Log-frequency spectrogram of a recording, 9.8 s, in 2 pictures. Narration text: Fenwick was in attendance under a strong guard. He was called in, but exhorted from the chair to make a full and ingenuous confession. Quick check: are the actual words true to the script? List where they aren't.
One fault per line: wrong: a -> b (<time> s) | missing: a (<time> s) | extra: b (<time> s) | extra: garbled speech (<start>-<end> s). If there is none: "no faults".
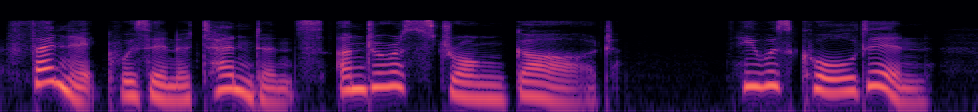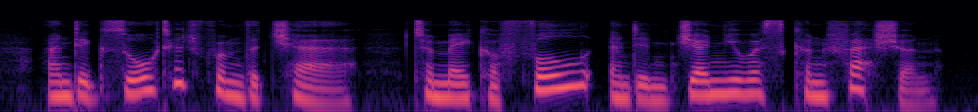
wrong: but -> and (5.1 s)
